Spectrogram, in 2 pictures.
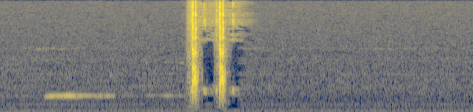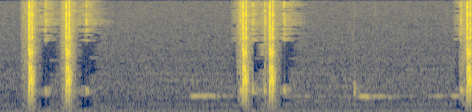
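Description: Computer mouse button double-clicking three times, each a pair of sharp clicks in quick succession, with a single click near the end, over faint room hum.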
